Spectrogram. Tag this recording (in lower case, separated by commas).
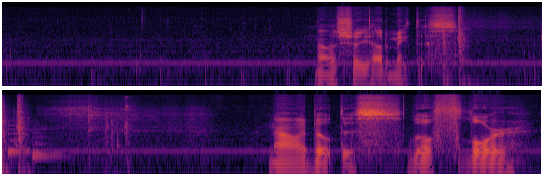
speech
